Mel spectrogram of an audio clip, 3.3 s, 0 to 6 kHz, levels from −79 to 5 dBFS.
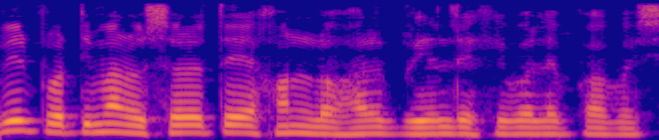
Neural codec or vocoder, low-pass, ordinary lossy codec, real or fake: none; 5.4 kHz; none; real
